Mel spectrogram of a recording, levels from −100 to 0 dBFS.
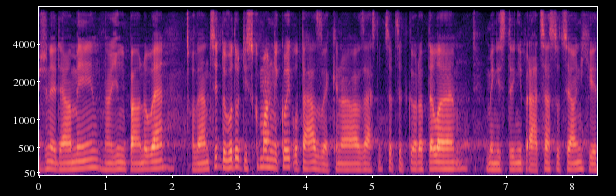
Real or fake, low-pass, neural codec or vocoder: fake; 7.2 kHz; codec, 24 kHz, 0.9 kbps, WavTokenizer, small release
